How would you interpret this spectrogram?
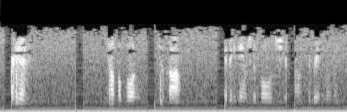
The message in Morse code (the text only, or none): none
